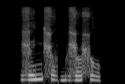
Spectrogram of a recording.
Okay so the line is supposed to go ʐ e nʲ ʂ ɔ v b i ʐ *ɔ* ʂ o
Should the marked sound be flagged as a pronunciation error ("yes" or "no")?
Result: no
